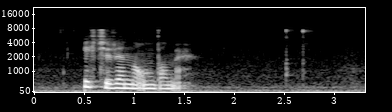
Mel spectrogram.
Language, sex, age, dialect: Faroese, female, 15-35, Norðurstreymoy/Eysturoy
